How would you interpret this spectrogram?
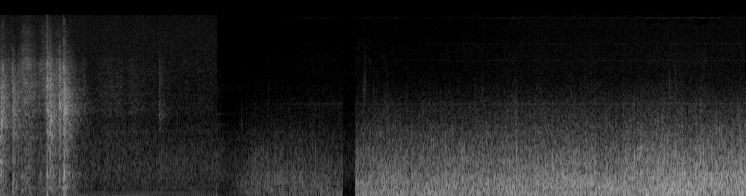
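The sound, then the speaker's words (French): Crisp crackling and rustling of paper set alight with a lighter at first, then after a brief pause a steady, loud rushing roar like flames taking hold and burning, with no voices; the burning paper is dropped into a ventilation pipe. “L'arche du papier enflammé d'un tuyau d'aération pour enfumer les copropriétaires du dessus.”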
